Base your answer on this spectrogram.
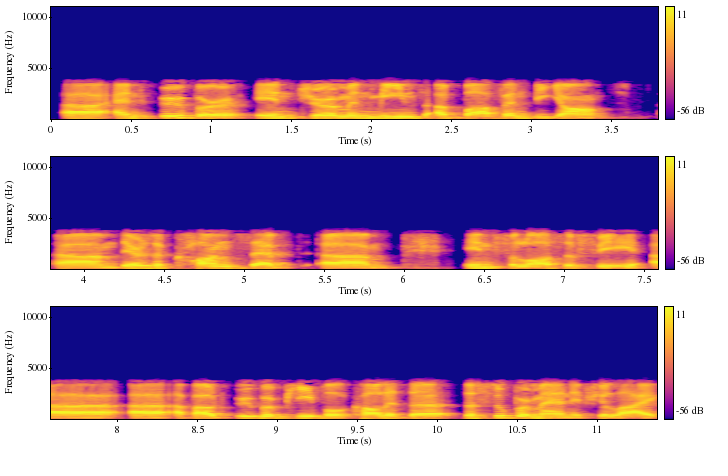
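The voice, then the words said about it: German accent. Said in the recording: “I'm German, as you can hear from my accent.”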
